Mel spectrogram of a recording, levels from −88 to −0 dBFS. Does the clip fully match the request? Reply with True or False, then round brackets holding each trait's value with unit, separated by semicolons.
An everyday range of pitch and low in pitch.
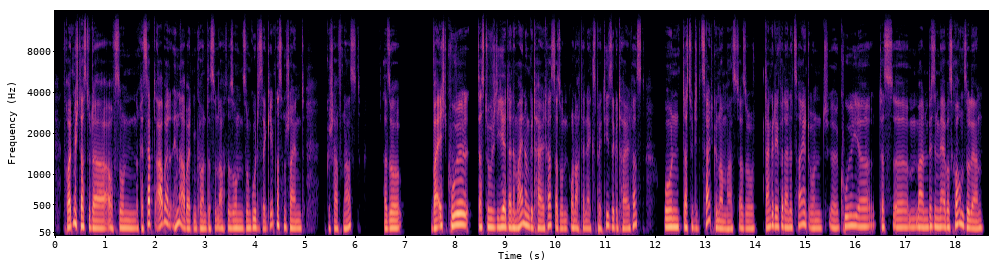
True (3.4 semitones; 130 Hz)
